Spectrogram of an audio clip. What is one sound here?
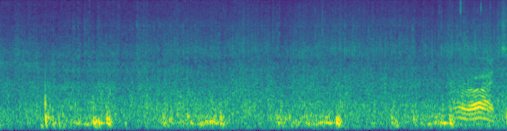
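Waves crash and surge nearby.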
